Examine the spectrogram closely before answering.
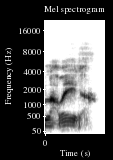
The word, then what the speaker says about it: La Vega: The town that I'm from is called La Vega, Uh. kind of like Las Vegas, but it's La Vega.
